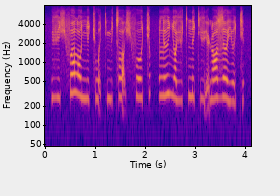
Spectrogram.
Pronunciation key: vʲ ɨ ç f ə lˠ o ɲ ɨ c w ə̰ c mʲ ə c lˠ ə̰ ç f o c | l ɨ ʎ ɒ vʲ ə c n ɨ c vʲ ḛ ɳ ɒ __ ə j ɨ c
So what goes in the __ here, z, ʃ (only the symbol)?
z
